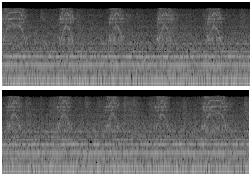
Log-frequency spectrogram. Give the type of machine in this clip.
slide rail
